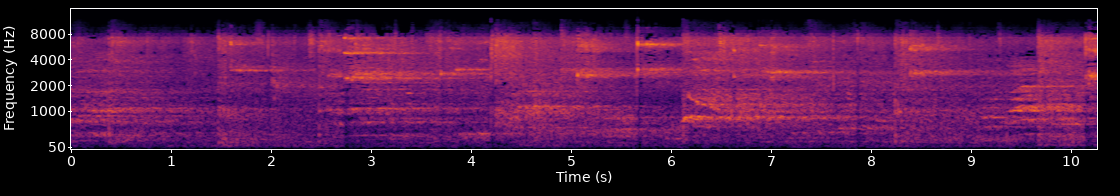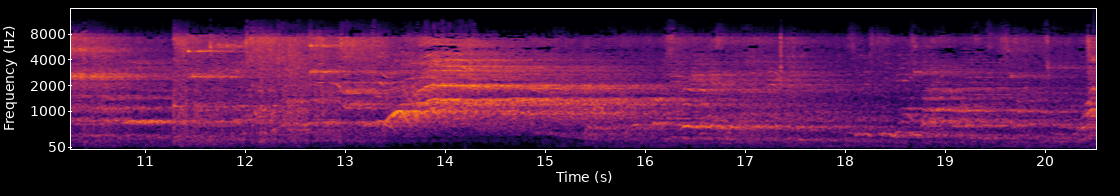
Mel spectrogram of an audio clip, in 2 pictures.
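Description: Badminton doubles rally: repeated sharp racket strikes on the shuttlecock and players' footfalls on the court, with voices in the hall.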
